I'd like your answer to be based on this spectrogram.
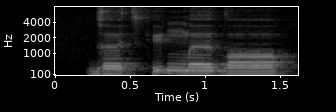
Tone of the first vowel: low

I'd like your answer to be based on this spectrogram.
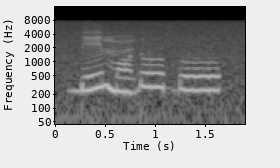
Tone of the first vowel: rising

